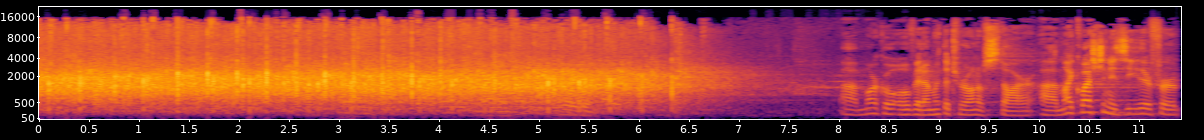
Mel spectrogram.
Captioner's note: applause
